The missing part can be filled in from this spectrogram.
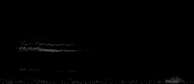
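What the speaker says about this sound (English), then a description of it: "Oh, I hear a cat." A cat meows once, a drawn-out, wavering cry that is fairly clear and close, followed by quiet room sound and a low thump at the end.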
